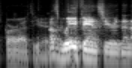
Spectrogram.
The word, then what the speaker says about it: Baratie: Did you say Baratier? Is that how it's pronounced? Yeah, I was wrong. Yeah, it's Baratier.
